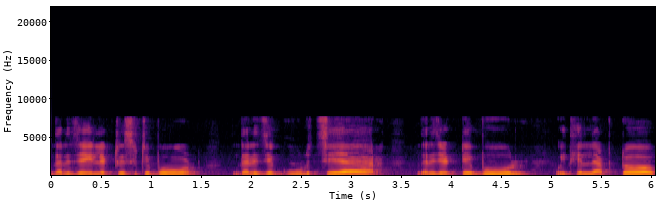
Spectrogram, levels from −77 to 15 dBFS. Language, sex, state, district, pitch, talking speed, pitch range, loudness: English, male, Odisha, Malkangiri, 125 Hz, 160 wpm, 115-135 Hz, -17 LUFS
